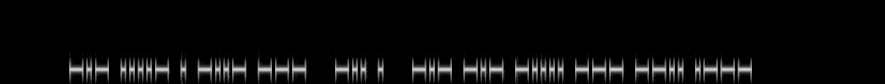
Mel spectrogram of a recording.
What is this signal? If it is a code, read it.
Morse code, heard as a keyed tone, about 28 wpm, 700 Hz. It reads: K4EXO DE KK6OZJ
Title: USA Callsign DE Callsign 28wpm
